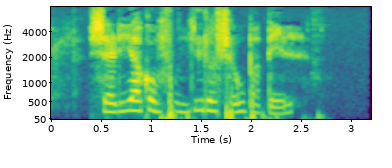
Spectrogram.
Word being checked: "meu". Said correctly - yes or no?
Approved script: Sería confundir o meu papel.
no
